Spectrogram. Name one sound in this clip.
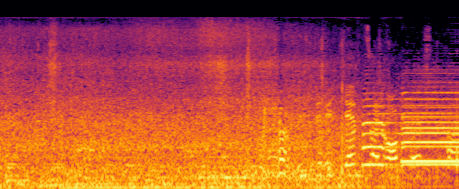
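A car drives past close by on the road.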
